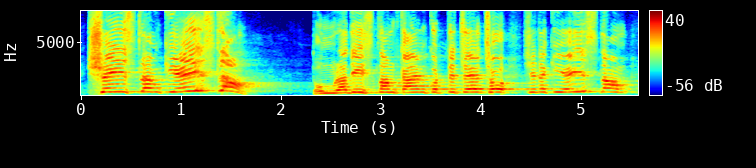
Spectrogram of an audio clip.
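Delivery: high, insistent preacher's rendering of her question; impassioned questioning. Retold or imitated. Woman journalist demanding an answer from Taliban, exhilarated. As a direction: press the question fervently. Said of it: "উচ্ছ্বসিত হয়ে বলছে".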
